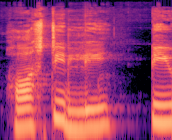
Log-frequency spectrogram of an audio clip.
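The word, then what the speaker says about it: hostility: आगे चलते हैं एओ इसे क्या पढ़ेंगे ह और आगे लिखा है एस टीआई एस टीआई को पढ़ते हैं हम लोग स्टी क्या पढ़ते हैं स्टी तो इतनी मीनिंग मानी हॉस्टी एल आई ली हॉस्टी ली टी वाई टी हॉस्टी टी होस्टिलिटी होस्टिलिटी होस्टिलिटी का मतलब होता है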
